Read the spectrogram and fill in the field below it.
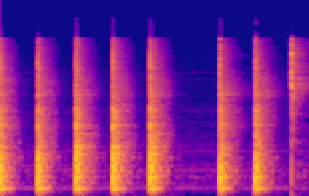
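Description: Eight sharp metallic taps from a metal-ended hammer striking a watch band pin, delivered in a steady rhythm with a brief pause before the last three, loud and close with no talk.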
